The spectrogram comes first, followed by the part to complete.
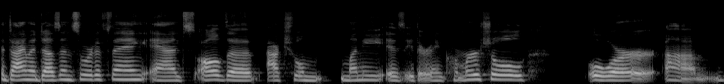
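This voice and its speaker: A woman's medium-pitched voice, flat and monotone, at a very slow pace against a quiet background. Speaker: voice actor. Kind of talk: interview answer.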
